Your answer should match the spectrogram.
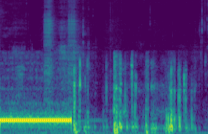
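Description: A steady telephone ringing tone hums loud and clear for about a second as a call is placed to a ticket seller, then cuts off into muffled, choppy line sounds like a call connecting.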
